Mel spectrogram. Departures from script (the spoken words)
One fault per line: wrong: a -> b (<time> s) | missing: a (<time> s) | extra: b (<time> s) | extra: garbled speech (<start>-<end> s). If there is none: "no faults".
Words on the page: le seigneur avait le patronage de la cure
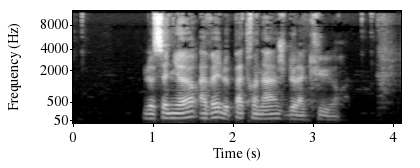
no faults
